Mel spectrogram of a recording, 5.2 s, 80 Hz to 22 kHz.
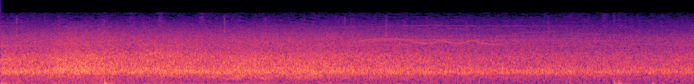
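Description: A stadium crowd in the video game College Football 26 buzzes continuously after a score, a dense, steady roar filling the background without clear peaks.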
